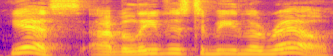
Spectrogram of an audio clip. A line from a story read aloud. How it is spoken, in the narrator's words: she answered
